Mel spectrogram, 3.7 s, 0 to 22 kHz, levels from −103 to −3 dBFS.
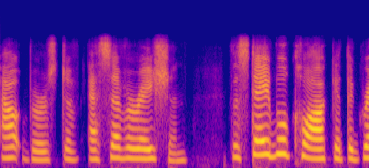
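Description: From 0.05 s to the end, the speech and its background swell together, growing steadily louder across the whole clip. This is automatic gain rising: the gain control judged the input too quiet and kept raising its gain gradually rather than settling at a level.

From 1.19 s to 2.77 s the speech turns rougher and more watery. This is a call bitrate drop: the Opus encoder fell from 32 kbps to 18 kbps, holding its lowest rate for about 1.5 s and coding each moment more coarsely until it recovered.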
